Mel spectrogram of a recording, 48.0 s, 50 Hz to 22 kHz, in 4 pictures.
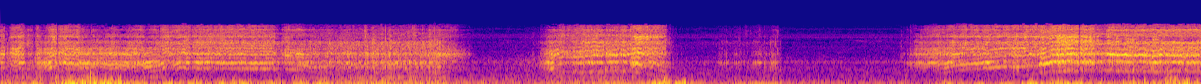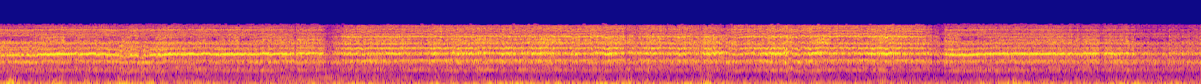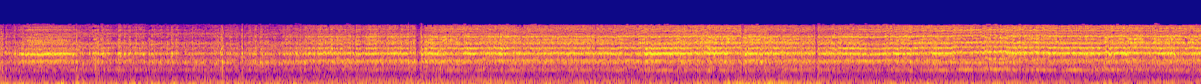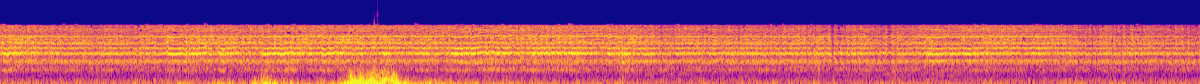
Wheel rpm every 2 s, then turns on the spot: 80, 90, 50, 50, 20, 140, 160, 160, 160, 170, 170, 170, 170, 170, 170, 170, 160, 160, 170, 170, 170, 170, 170, 170.
6-8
